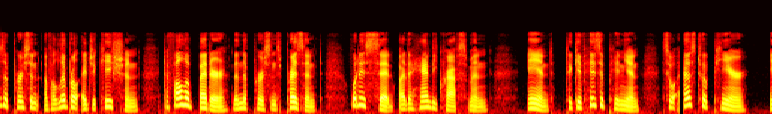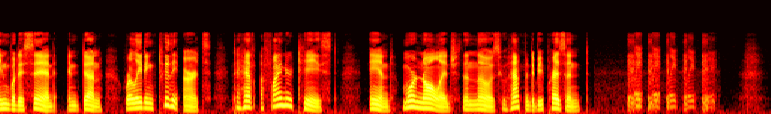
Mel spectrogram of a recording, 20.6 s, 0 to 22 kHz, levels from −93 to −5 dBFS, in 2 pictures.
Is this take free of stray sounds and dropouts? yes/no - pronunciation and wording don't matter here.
no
